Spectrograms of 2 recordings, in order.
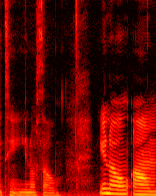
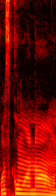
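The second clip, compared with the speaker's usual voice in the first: alarmed father; 6 semitones higher, 5 dB louder, slower than usual. Retold or imitated. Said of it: "He was like".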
